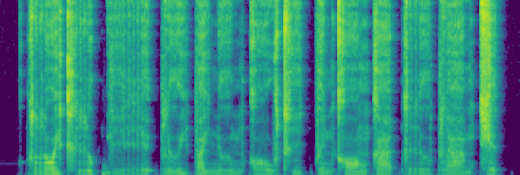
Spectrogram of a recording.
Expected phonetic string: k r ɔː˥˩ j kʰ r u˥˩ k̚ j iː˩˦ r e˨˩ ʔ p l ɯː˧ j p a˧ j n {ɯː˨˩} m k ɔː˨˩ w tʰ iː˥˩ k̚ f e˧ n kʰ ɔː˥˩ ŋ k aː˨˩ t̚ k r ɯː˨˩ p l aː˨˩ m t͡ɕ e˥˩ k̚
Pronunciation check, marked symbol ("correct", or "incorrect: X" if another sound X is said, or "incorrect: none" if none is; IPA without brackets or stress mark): correct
